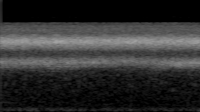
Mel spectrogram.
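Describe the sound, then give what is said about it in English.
A bullfrog calls low and steady at night beneath a constant, shrill drone of insects, a continuous outdoor chorus with no voices. “Well, I hear the bullfrog, but I also hear my favorite toad.”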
